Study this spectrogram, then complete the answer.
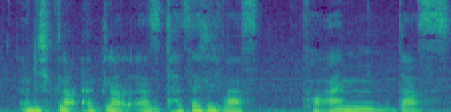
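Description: Through noticeable background noise, a woman talks at a fairly quick pace with a very deep, low pitch. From Bremen, northern Germany. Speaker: internet personality. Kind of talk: casual chat.

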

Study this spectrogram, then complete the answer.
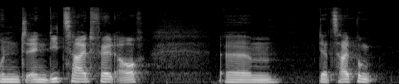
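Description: At a fairly slow pace, a man speaks in a normal speaking voice at medium pitch. His intonation stays fairly even. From Münsterland, NRW (Warendorf-Freckenhorst). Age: 30s. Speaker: mayoral candidate. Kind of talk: casual chat.

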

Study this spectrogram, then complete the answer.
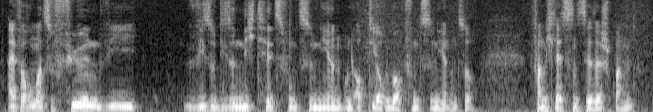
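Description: At a moderate pace, a man with a fairly low voice and fairly even intonation talks in an unremarkable speaking voice. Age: 30s. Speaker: musician and producer. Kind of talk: casual chat.

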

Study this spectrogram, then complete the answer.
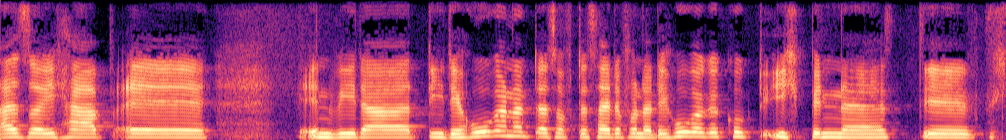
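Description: A woman speaks with a Spanish accent. Her pitch is fairly high and her intonation fairly even. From Guatemala. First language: Spanish (speaking German). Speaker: bar owner. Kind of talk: interview. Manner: halting, frequent fillers.

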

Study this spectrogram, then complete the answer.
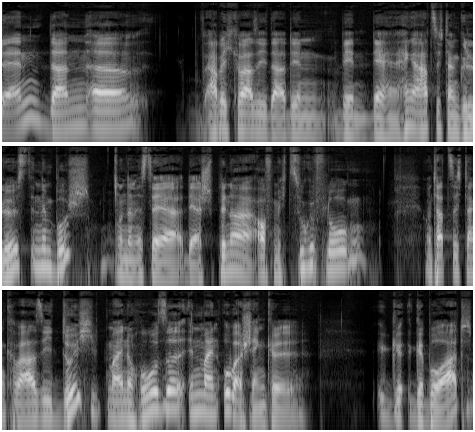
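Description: In a very clean recording with a silent background and a dry, close sound with no echo, a man with an ordinary speaking voice talks at a fairly slow pace and medium pitch with lively intonation. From Sauerland, western Germany. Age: 30s. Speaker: angler and fishing YouTuber. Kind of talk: casual chat.

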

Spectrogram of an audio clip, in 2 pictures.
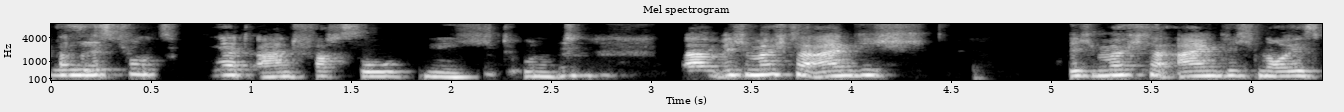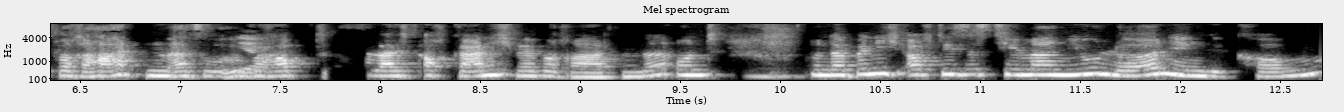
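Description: Somewhat breathy, a woman talks at a moderate pace in a fairly high pitch with ordinary pitch variation. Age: 50s. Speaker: coach, former pastor. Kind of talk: interview.

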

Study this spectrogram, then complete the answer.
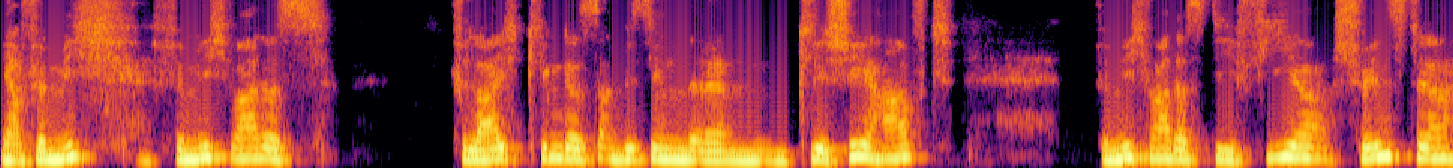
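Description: The speaker has a Chinese accent and a very slow pace. Long, frequent pauses break up the speech. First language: Chinese (speaking German). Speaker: former tour guide in China. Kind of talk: interview.

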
